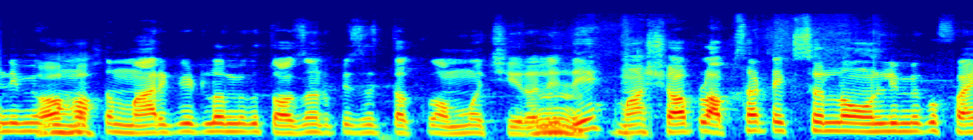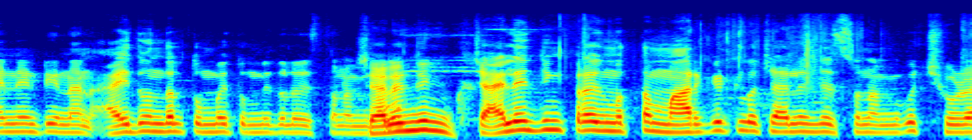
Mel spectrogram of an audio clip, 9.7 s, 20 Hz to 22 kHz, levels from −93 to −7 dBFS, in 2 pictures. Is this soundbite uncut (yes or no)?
yes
